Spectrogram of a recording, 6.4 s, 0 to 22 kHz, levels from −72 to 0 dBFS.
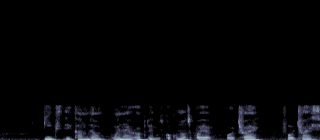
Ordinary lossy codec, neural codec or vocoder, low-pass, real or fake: AAC, 24 kbps; codec, 16 kHz, 6 kbps, DAC; 5.4 kHz; fake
